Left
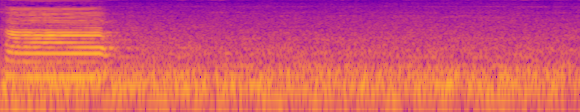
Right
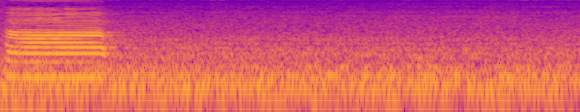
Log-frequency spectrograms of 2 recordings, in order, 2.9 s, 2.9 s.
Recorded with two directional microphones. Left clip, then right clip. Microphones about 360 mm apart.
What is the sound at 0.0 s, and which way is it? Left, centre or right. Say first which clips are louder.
Vehicle: right 1 dB; centre.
